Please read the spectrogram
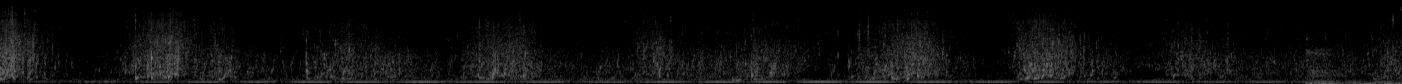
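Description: Small sea waves lapping on a sandy shore, a soft wash rising and falling about every one and a half to two seconds.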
